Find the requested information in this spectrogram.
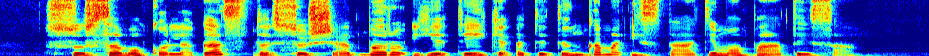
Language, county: Lithuanian, Alytus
